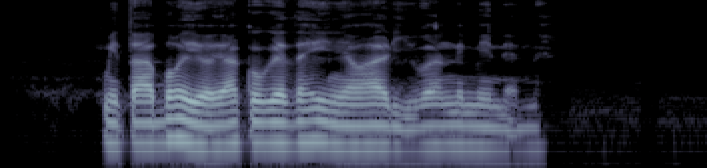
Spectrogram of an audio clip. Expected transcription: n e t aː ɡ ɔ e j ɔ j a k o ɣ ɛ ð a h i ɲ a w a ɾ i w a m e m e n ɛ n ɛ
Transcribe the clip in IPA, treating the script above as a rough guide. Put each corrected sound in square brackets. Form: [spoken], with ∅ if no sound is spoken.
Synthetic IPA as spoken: [m] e t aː [b] ɔ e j ɔ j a k o ɣ ɛ ð a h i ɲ a w a ɾ i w a [n] e m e n ɛ n ɛ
